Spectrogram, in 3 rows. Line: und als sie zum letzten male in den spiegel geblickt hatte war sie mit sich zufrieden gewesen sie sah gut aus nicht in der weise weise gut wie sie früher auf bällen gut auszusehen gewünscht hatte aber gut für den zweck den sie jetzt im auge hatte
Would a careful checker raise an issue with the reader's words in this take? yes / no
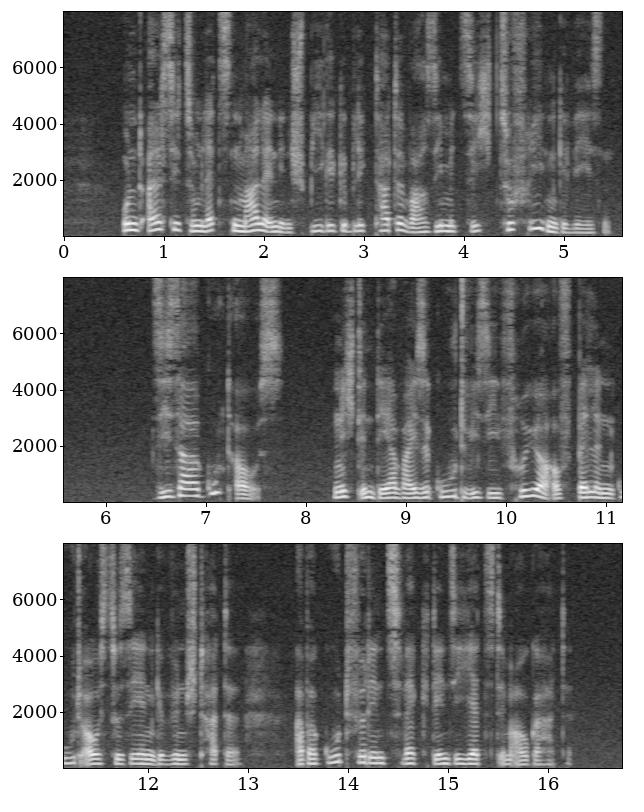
yes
